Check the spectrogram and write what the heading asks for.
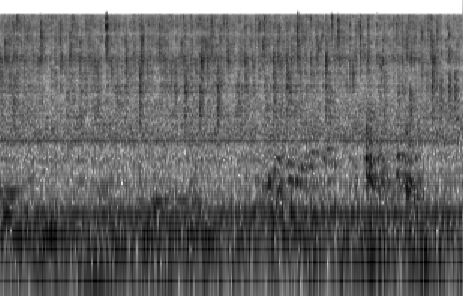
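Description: A stream of water pouring into a fish pond, splashing steadily onto the surface as the pond refills.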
